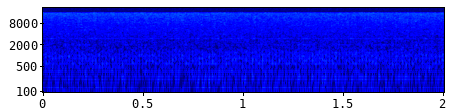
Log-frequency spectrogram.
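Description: Near silence: only a faint steady hum on the broadcast feed.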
